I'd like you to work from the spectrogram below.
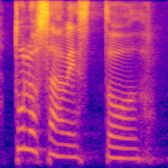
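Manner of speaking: slow, hushed, heartfelt; slow and soft. Shown as a demonstration. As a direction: say it slowly and gently, like a humble admission.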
